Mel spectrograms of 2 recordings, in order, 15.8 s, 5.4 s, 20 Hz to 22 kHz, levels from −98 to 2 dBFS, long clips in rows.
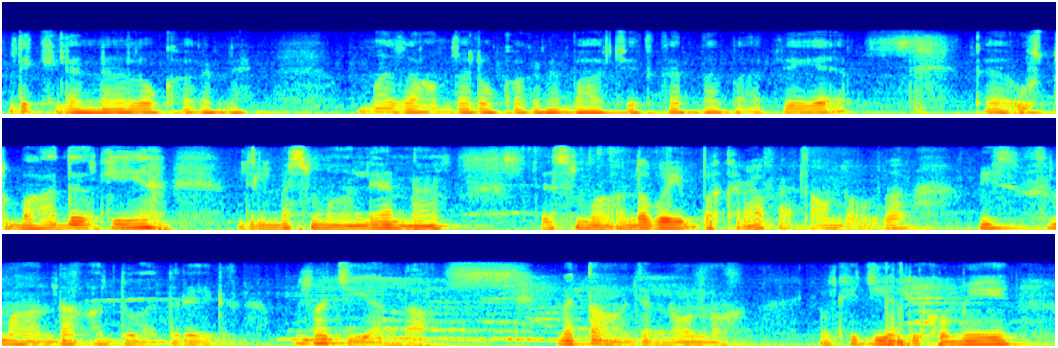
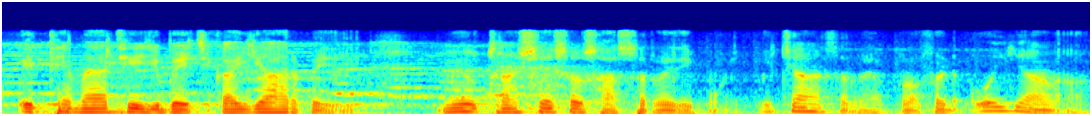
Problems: constant background noise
